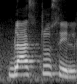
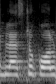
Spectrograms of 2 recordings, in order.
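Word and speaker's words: blastocoel: ब्लास्टोसील, कई बच्चे ब्लास्टोकॉल बोलते हैं, जो भी बोलना चाहो बोल दो, स्पेलिंग ठीक होनी चाहिए।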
